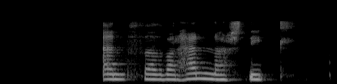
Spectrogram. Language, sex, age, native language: Icelandic, female, 10, Icelandic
